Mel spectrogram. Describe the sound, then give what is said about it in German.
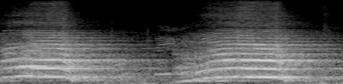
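Bulls crowded on slatted floors in a barn give two long, deep moos, one after the other. The second moo starts low and climbs into a sustained, resonant call. “Im Stall stehen die Bullen dicht gedrängt auf Spaltböden. Das heißt, Kot und Urin fallen direkt in den Güllekeller. Die Tiere rangeln ein wenig, sie muhen.”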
